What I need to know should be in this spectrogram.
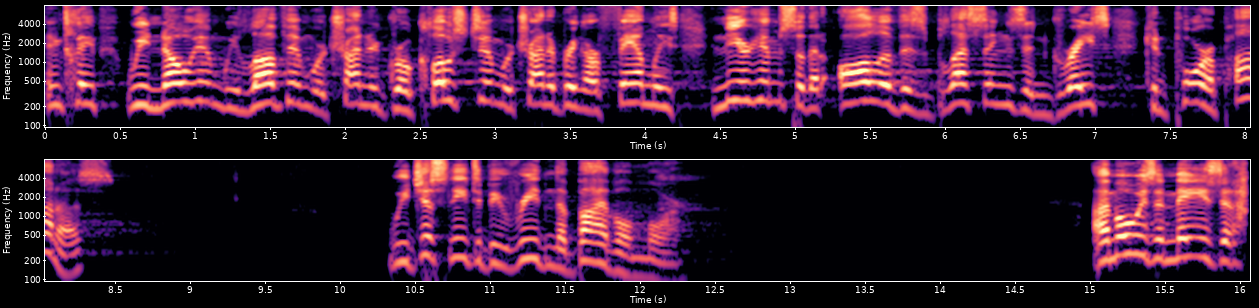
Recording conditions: large echoing room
